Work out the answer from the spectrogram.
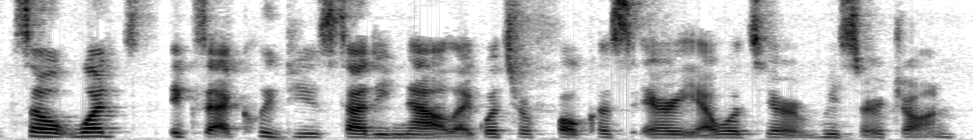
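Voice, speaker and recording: A woman's voice: on the low side, fairly even intonation, normal speed, vocal fry. A woman hosts a casual podcast interview, asking encouraging questions of a friend. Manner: warm, encouraging interviewer, nervous at start. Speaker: podcast host.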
